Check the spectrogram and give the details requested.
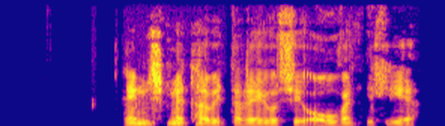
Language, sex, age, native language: Icelandic, male, 40-49, Icelandic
